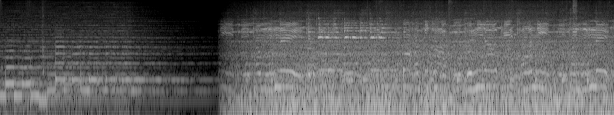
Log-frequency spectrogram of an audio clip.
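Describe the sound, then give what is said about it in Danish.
A short melodic passage fades away, then the loud, steady rumble and road roar of a civilian car driving out along a country road in Afghanistan toward Panjshir takes over, continuous to the end. “Vi har fået vristet os fri af byens tætte trafik og stryger nu ud af landevejen mod det savnomspundne Panjshir, hvor det sejlivede tadjikiske bjergfolk bor.”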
